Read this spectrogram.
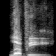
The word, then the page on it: levy: American English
